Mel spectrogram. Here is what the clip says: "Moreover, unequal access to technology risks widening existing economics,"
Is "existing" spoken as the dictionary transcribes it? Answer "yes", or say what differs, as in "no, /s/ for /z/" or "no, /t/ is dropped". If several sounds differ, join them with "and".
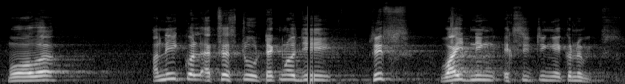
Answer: no, /s/ is dropped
